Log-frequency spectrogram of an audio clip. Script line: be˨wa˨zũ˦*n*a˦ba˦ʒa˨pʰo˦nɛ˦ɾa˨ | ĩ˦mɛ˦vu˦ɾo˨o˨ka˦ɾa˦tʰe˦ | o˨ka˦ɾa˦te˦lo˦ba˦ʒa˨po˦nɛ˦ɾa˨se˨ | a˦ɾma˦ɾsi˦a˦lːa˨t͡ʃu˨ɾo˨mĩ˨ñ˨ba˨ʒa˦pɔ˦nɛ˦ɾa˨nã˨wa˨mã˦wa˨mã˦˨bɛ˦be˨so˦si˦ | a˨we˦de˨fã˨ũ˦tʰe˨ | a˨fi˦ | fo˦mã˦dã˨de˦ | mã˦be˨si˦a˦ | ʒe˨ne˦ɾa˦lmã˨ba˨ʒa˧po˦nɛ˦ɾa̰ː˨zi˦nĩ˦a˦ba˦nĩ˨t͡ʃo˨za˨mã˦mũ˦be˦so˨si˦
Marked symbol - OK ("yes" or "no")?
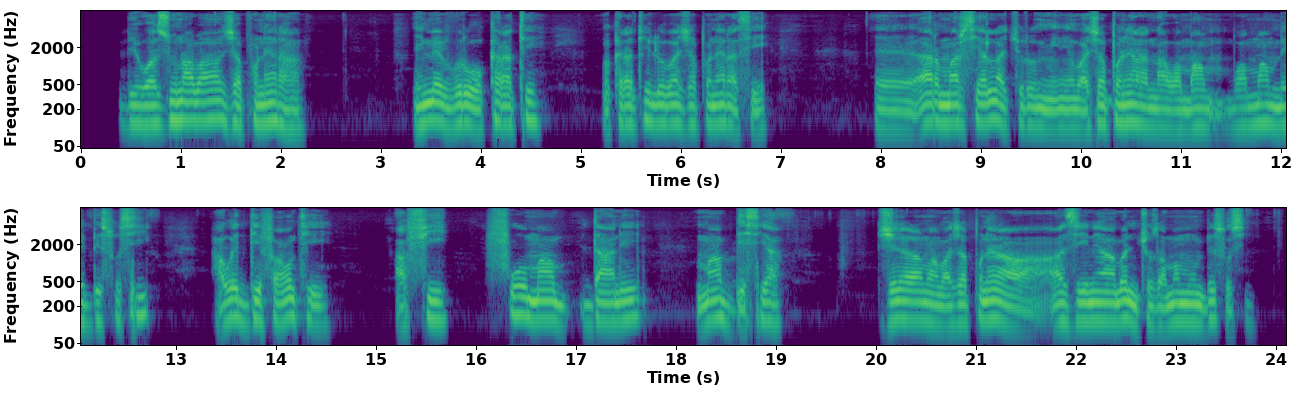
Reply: yes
